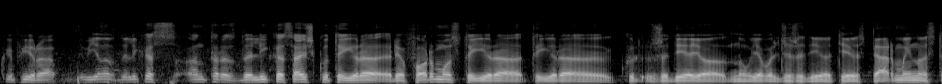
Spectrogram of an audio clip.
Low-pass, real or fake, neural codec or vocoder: 7.2 kHz; real; none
